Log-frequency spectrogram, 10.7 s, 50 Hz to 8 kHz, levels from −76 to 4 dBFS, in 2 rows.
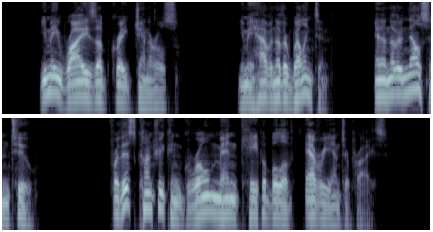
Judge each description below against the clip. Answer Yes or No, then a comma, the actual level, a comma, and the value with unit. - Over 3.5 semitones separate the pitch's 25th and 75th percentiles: Yes, average, 4.1 semitones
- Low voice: Yes, low, 105 Hz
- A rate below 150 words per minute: Yes, average, 140 wpm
